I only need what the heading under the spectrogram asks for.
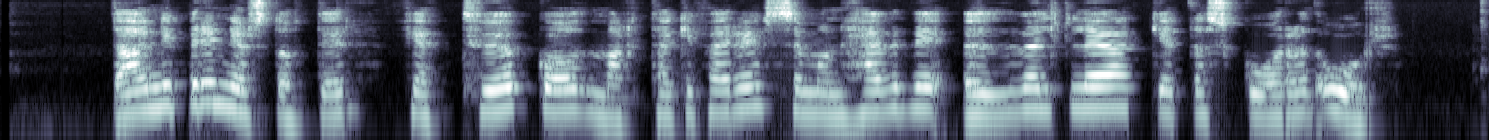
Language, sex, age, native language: Icelandic, female, 50-59, Icelandic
